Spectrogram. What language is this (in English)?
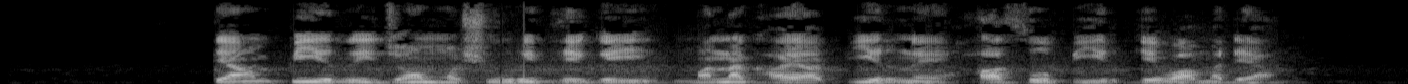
Parkari Koli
